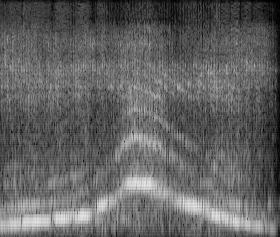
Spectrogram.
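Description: A woman's lip trill ("bubble") vocal exercise: one continuous slide that climbs from a low note to a high note about halfway through and glides back down, a little softer at the top. It is a breath-support drill meant to carry the voice through the middle register without strain.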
